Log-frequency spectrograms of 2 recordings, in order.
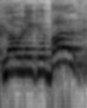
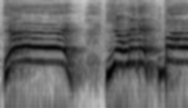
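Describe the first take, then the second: First: Raised, slow retelling of the insult; retold insult. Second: High, loud, drawn-out abusive yell; young scooter rider yells an insult at the taxi, long shout; scooter rider's shout. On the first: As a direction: repeat the insult with comic emphasis. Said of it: "उधर से आदमी कहे". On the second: Retold or imitated. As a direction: scream the insult while zooming past. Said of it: "और क्या गाली दिया".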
